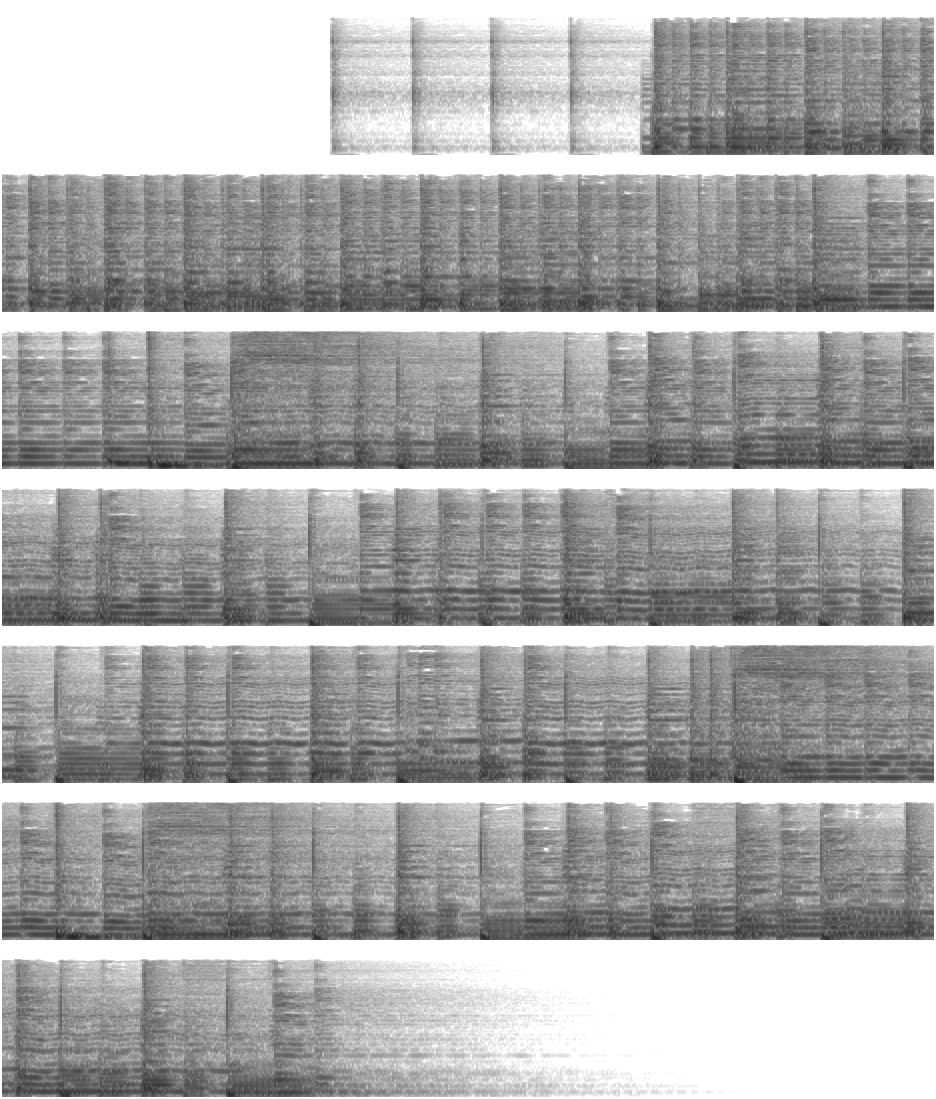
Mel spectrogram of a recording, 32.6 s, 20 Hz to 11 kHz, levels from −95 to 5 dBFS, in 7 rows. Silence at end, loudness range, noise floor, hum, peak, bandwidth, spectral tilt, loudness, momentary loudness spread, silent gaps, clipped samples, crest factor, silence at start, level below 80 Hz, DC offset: 2.75 s; 4 LU; under -90 dBFS; none; -2 dBFS; 8 kHz; -5 dB/octave; -22 LUFS; 5 LU; none; under 0.1%; 20 dB; 1.65 s; -34 dBFS; 0.2%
